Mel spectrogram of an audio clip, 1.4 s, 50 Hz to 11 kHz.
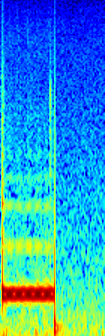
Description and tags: Outgoing ring snippet from prank call tape from the early 90's. Sound of the phone ringing from the callers perspective....
noisy, phone, ring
